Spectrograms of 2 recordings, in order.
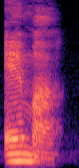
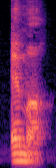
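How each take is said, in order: First: "Emma" with an open, drawn-out first vowel, louder; Vietnamese pronunciation. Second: Said in the usual way. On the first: Shown as a demonstration. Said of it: "They say Emma". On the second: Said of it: "they don't say Emma like we do".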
